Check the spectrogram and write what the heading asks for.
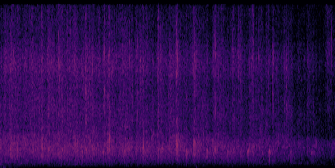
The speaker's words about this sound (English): You are not even clapping your hands well.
